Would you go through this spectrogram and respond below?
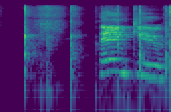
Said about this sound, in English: The one single. The slow clap. You just get one clap. That's all you get.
